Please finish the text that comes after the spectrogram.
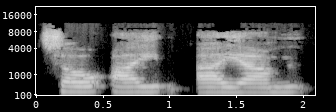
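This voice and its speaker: A woman with a raspy voice giving a gentle, earnest spiritual class over a video call. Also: mid-range voice, monotone, extremely slow. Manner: earnest and gentle, with frequent ums. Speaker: Torah educator and speaker.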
